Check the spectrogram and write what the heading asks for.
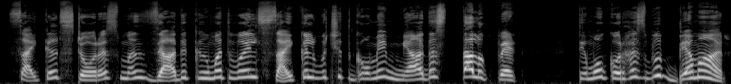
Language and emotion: Kashmiri, disgusted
